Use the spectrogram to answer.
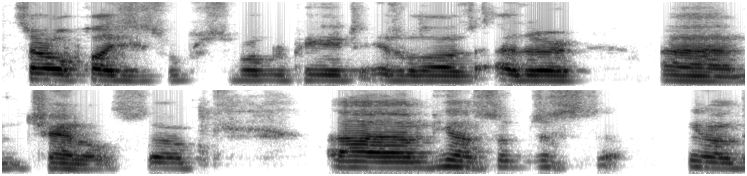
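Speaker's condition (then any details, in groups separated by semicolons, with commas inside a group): Spastic quadriplegia cerebral palsy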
